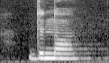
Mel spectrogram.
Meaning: 1. floor, bed (hard surface at the bottom of a body of water) 2. bottom surface of a container
- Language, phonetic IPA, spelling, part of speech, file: Belarusian, [dno], дно, noun, Be-дно.ogg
